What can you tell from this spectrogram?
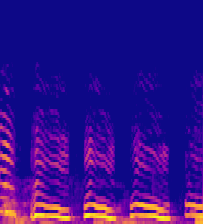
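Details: Three-week-old Dachshund pups from Myrtle's litter calling for their mother: three drawn-out, tonal whimpers, each sliding slightly downward and separated by short gaps.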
